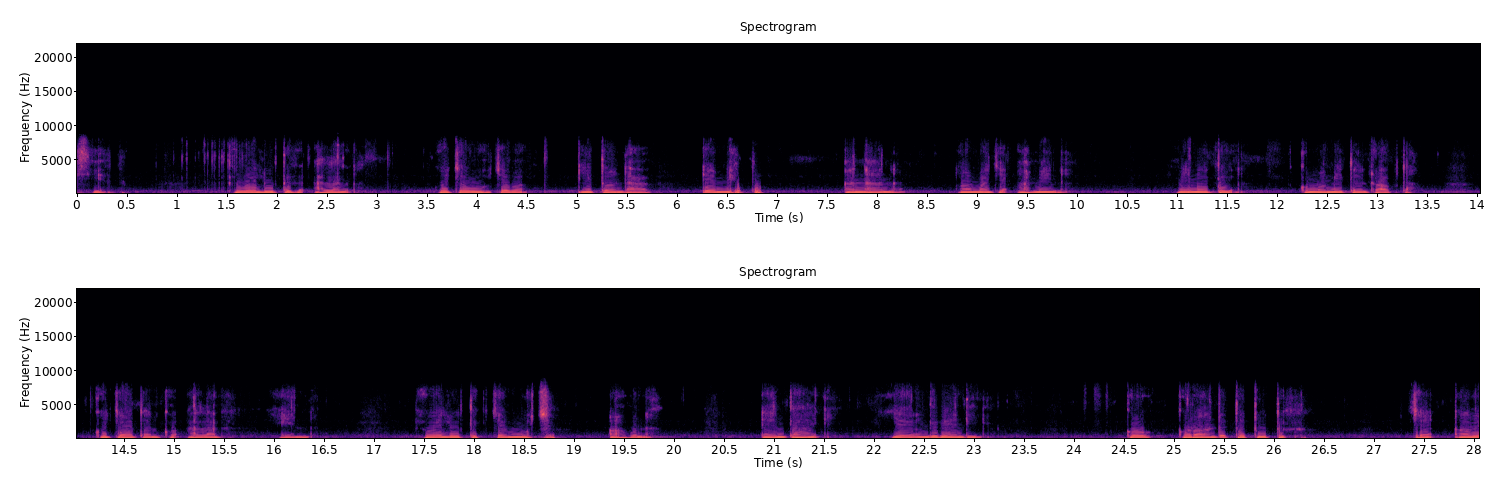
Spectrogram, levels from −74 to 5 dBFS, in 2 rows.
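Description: From the first second to the end, some stage in the chain is being driven about 16 dB past the level it can pass, so every peak is cut off flat. Because the overload is that large, a noticeable share of the waveform, several percent of it, sits pinned at the ceiling. This hard clipping shows up as a harsh, buzzing fuzz on every stressed syllable and louder stretch of speech rather than as occasional crackle, with gritty upper harmonics smeared across the top of the band.

Running alongside it for the whole clip is Opus voice compression in its SILK speech mode. The content stops sharply around 8.6 kHz, a wideband setting, and the coarse treatment of the voice points to a low rate in the region of 12 kbps with 20 ms frames. The encoder models the voice with linear prediction and has too few bits to describe the excitation finely, so the speech sounds muffled, hoarse and faintly robotic.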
